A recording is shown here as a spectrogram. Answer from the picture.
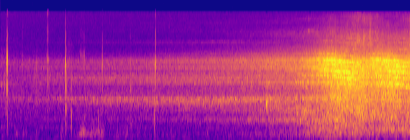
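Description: Passenger multiple unit approaching and passing close by: a rising rush of wheels on rail that grows loud from about four seconds in.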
